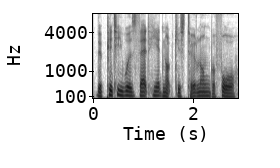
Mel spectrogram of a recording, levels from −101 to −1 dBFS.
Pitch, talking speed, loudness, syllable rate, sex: 130 Hz, 225 wpm, -18 LUFS, 5.6 syllables/s, female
